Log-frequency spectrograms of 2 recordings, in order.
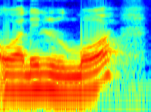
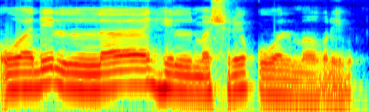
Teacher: Bila lafal Allah didahului dengan huruf berharakat kasrah, maka lafal Allah dibaca dengan tipis lamnya, tidak dibaca walillah, tapi dibaca dengan walillahil masyriq wal maghrib.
